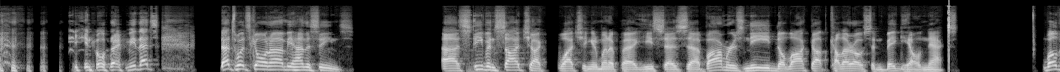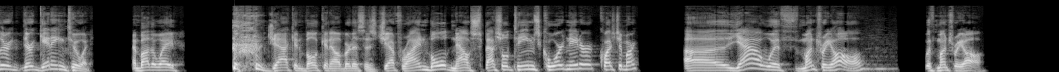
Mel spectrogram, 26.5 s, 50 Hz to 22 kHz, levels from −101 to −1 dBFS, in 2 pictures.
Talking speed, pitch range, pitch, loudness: 140 wpm, 120-180 Hz, 145 Hz, -19 LUFS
